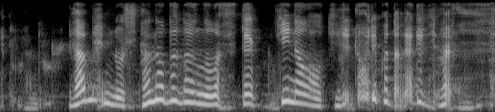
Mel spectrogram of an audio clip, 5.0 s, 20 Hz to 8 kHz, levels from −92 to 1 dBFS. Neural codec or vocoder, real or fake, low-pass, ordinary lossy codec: autoencoder, 22.05 kHz, a latent of 192 numbers a frame, VITS, trained on one speaker; fake; 7.2 kHz; none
